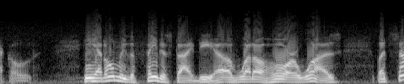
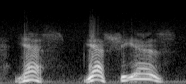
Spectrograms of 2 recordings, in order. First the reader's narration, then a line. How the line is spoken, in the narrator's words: Beverly gasped, laughing and crying at the same time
